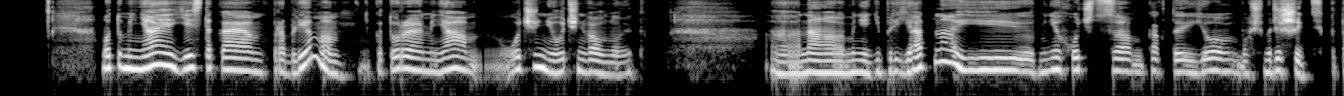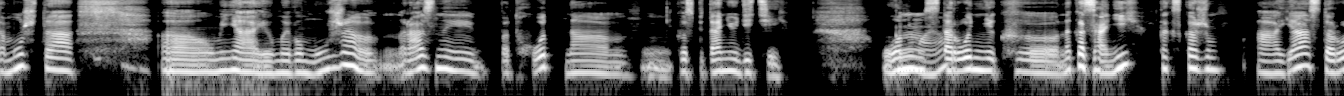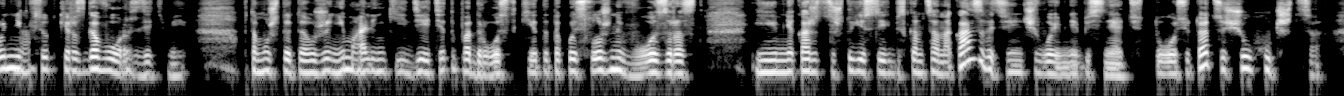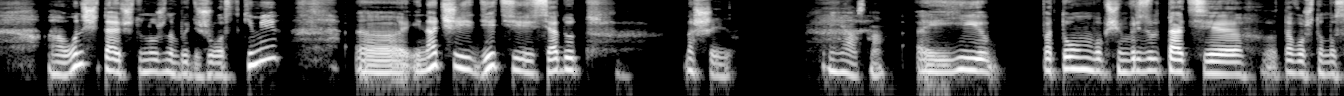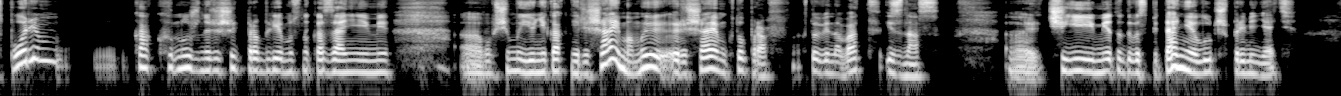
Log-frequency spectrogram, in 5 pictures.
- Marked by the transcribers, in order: other background noise
- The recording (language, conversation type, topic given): Russian, advice, Как нам с партнёром договориться о воспитании детей, если у нас разные взгляды?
